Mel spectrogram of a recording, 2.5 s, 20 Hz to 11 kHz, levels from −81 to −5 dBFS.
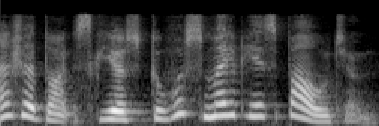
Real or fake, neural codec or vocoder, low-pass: fake; codec, 16 kHz, 0.5 kbps, FunCodec, trained on LibriTTS, 25 frames a second; 7.2 kHz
